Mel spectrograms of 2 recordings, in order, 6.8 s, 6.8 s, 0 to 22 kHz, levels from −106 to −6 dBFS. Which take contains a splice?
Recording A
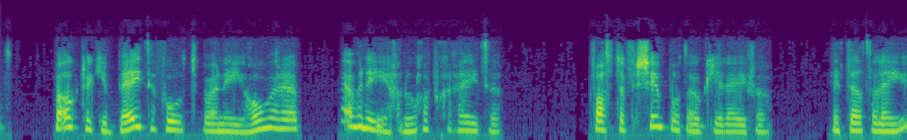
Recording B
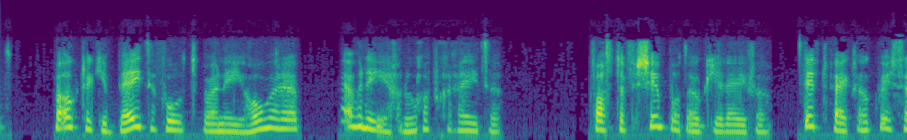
B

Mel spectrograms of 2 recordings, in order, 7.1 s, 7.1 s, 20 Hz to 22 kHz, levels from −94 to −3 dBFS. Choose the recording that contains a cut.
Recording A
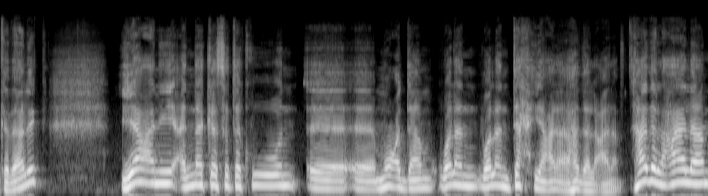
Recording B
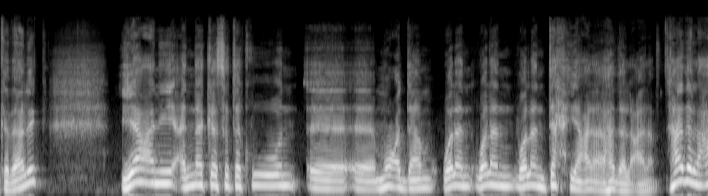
A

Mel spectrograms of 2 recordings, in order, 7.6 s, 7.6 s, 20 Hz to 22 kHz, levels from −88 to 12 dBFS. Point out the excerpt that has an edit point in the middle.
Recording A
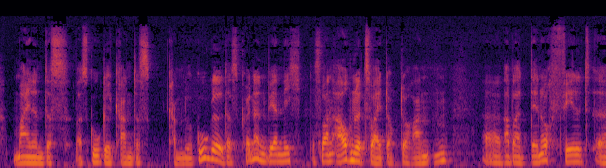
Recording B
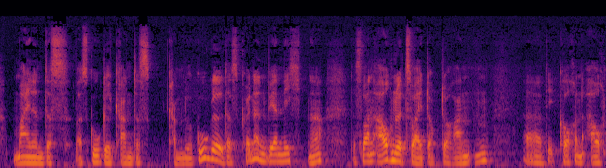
A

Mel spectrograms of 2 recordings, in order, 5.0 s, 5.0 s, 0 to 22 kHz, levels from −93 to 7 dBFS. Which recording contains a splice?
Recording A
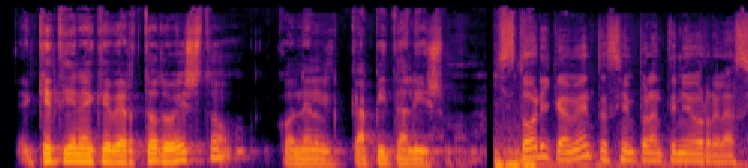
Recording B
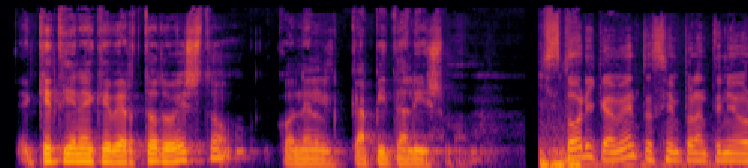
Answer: A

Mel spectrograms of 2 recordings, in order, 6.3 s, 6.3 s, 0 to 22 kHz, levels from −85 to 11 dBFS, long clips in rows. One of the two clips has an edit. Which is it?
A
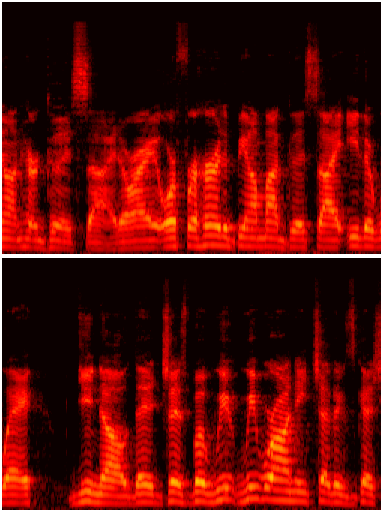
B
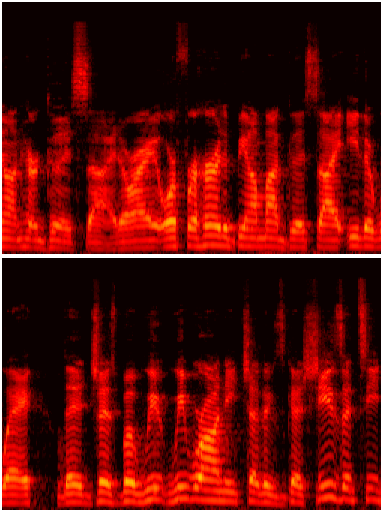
B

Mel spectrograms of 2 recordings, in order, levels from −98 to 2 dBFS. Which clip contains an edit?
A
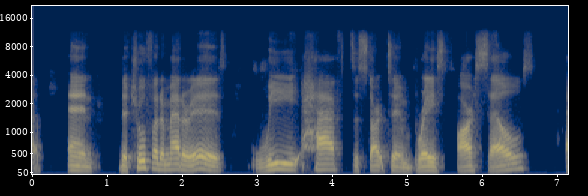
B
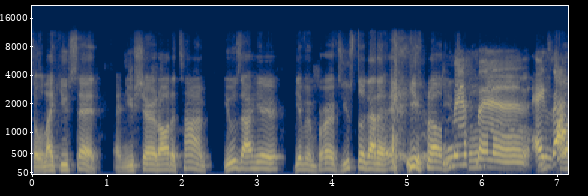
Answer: B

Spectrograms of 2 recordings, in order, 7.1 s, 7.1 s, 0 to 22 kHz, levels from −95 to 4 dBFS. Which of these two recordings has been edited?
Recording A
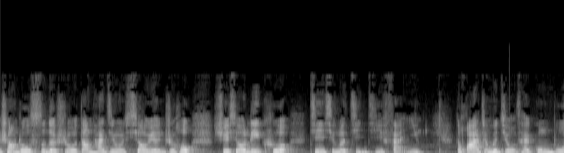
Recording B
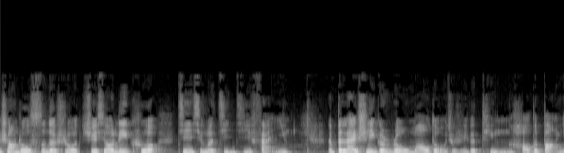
B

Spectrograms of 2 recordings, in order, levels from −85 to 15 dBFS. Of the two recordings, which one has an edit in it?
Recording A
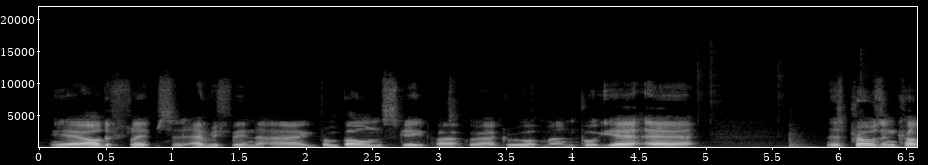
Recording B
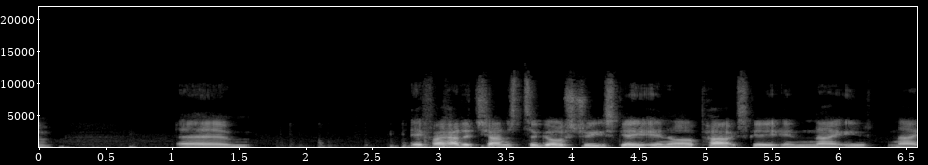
A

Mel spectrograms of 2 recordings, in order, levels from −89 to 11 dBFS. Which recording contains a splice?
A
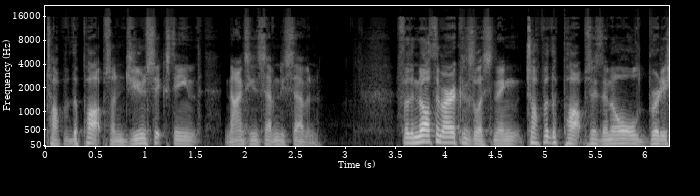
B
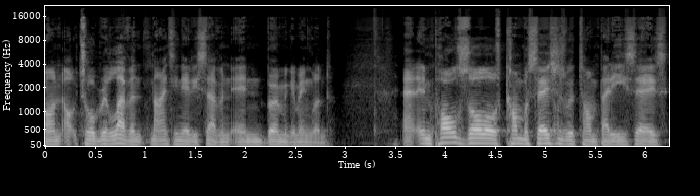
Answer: B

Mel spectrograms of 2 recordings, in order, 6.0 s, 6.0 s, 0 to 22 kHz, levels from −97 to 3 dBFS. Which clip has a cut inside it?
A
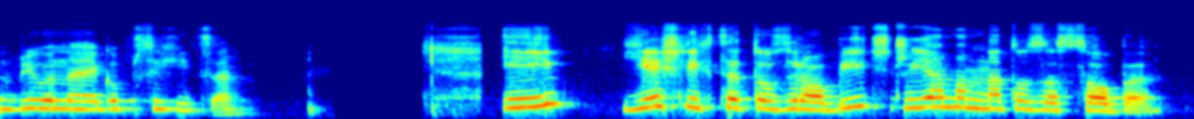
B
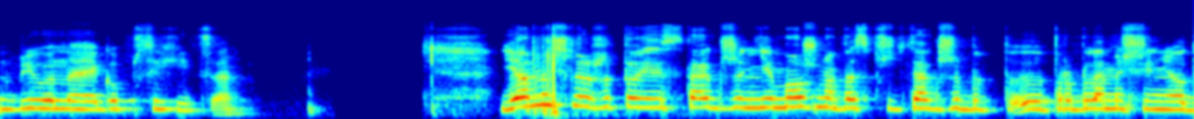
A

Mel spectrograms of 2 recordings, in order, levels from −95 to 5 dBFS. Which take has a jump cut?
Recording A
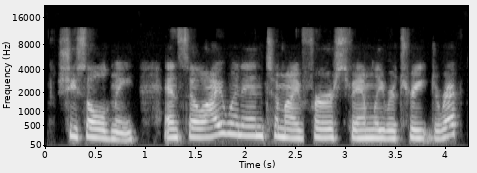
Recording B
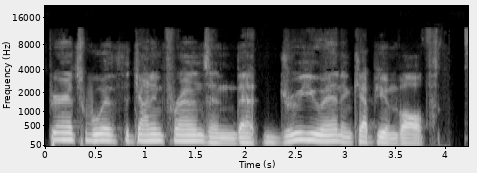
A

